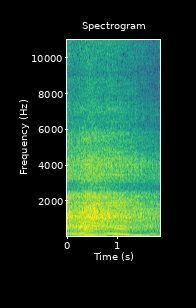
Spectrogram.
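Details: 1980 Honda Civic idling after a new ignition coil: an even idle with a light, quick tapping from the top end. Normal valve tick from the relatively large valve clearances.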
